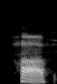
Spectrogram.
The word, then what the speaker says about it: Hough: And you got our host, Jordan Huff. That's spelled Hough. I bet y'all didn't think that's how it's pronounced.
